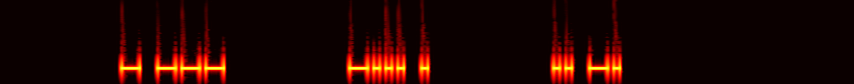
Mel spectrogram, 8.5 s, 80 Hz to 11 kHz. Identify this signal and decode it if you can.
Morse code, heard as a keyed tone, about 20 wpm, 700 Hz. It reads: TO BE IN
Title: 3x Word-Spacing - Sets of 3 Words - 20wpm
